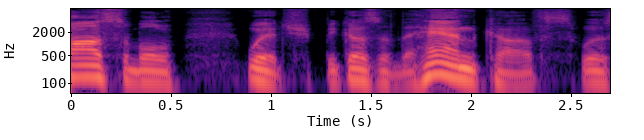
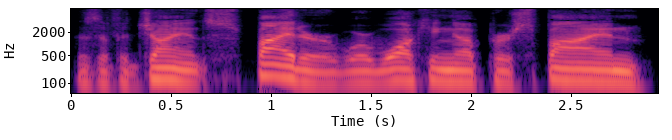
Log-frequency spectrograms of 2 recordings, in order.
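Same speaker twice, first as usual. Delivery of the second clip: ordinary delivery, nothing marked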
